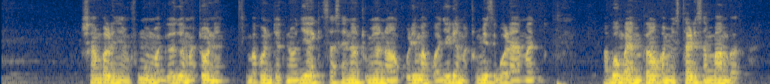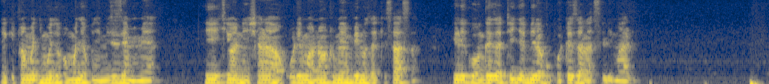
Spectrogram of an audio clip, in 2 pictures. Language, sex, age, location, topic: Swahili, male, 25-35, Dar es Salaam, agriculture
